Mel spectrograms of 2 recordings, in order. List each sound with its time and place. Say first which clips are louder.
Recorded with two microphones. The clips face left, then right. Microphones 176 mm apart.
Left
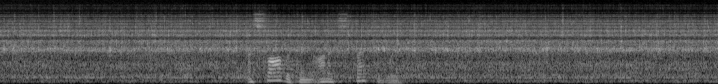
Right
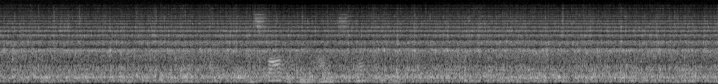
0.0 s running water: right 12 dB; 55° right (ahead or behind), 0.8 m
2.5 s a man speaking: right 4 dB; 10° right (ahead or behind), 1.3 m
